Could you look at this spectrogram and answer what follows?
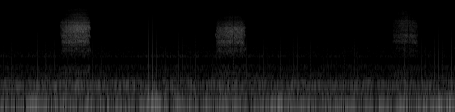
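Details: Barn owl chicks in a wild nest box beg from their mother as she delivers a jird. Three rasping hissed screeches, each about half a second, come roughly every two and a half seconds over a low electrical hum.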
